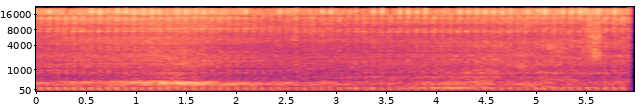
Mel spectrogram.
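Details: New 2025 Honda Biz engine shows a new noise after being accelerated to under 70 km/h: light, fast clatter about four taps a second that rises and falls with the throttle; cause not pinned down.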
